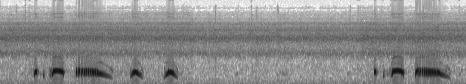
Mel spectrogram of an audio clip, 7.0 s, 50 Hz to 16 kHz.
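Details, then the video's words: Spotted dove calling coo, 'thổ đồng' voice with two trailing notes, aimed at stirring up wild doves. One full low phrase of short hoots, a long falling trilled coo and two short end notes, then the next phrase begins after a pause. "Chim cu gáy GÁY GỌI 2 HẬU giọng THỔ ĐỒNG Chuẩn . Tiếng cu gáy thổ đồng kích bổi"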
